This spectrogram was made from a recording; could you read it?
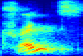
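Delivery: "Trent" said with rising, question-like lilt. Recapping matches and naming the next competitor, trent rising like a question. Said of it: "I always do Trent with a question mark".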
